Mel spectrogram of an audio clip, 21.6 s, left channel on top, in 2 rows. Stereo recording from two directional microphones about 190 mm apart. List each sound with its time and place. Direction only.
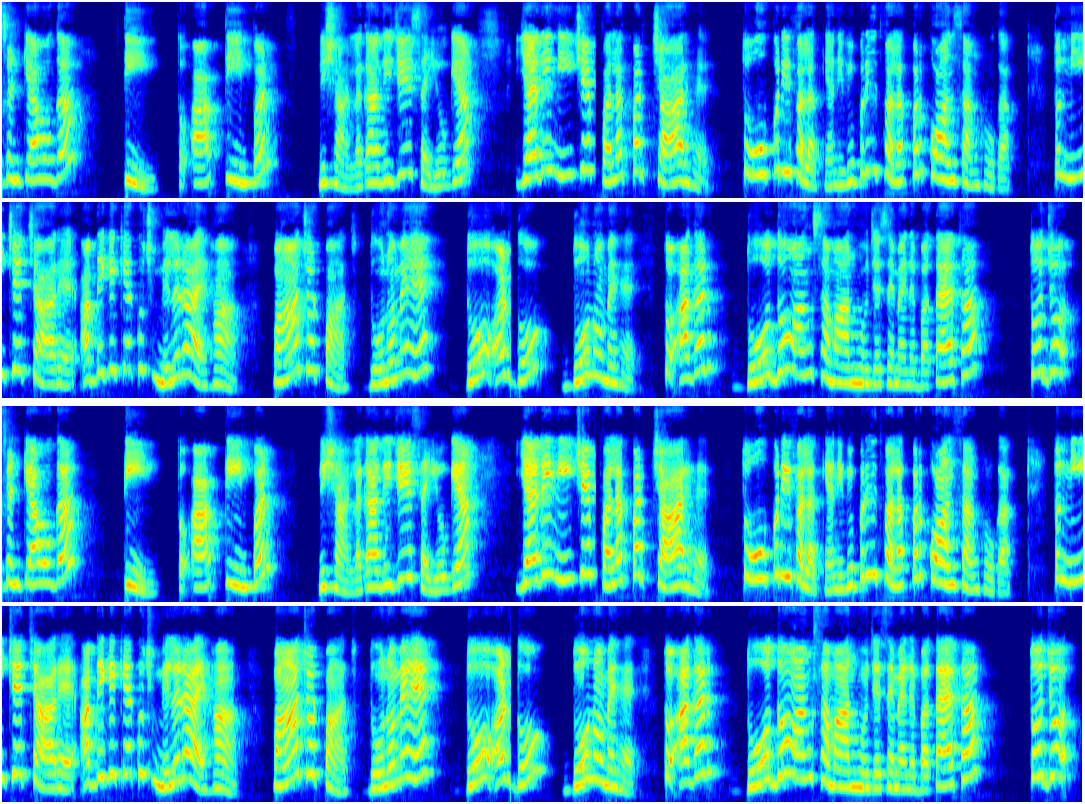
0.0 s speech: 30° right (ahead or behind)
